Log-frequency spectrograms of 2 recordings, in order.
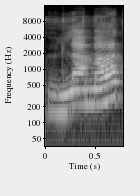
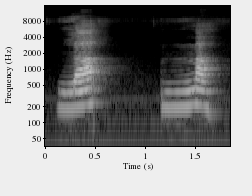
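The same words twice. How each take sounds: First: Said in the usual way. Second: "Lama" in two separate beats, la... ma; split into syllables. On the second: Shown as a demonstration. Teacher counting syllables for the class, "Lama" syllable by syllable. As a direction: say "Lama" low, with a long gap between syllables. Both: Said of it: "combien de syllabes?".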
